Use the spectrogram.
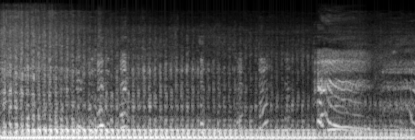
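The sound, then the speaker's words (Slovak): A loud, throbbing motorcycle engine idles and revs as the rider heads toward the speakers, its low pulsing rumble filling the whole stretch, with a brief rise of higher, whining and clattering noise near the end. “Ale on ide na nás, pozor ten motorkár.”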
